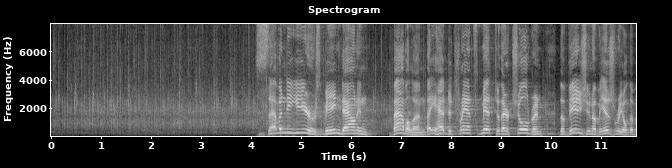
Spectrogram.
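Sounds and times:
audience applause welcoming children: 0.0s - 8.5s
speech: 4.1s - 11.6s.

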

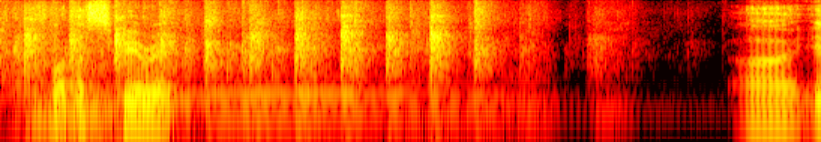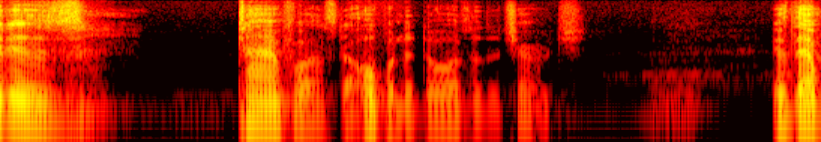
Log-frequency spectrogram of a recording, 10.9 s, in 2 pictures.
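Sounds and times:
audience clapping hands: 0.0s - 5.0s
speech: 0.3s - 1.3s, 5.0s - 6.1s, 7.1s - 9.4s, 10.6s - 10.9s.

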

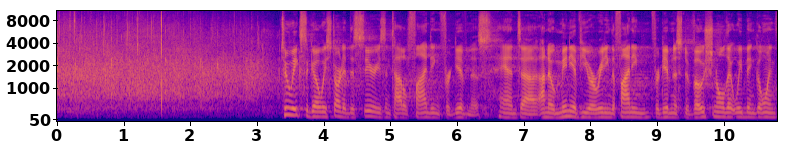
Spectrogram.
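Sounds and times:
live audience clapping in a church service room: 0.0s - 4.3s
speech: 3.4s - 10.7s.

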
